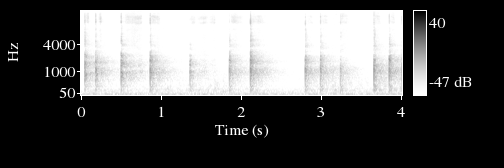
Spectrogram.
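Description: Chalk writing on a chalkboard: an irregular series of sharp taps and short scratching strokes, about two or three a second.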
